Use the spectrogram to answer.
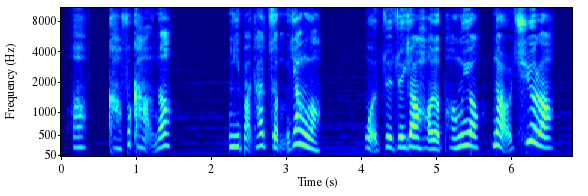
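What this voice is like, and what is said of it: Quiet, tearful whispered question. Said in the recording (Chinese): “迈克的眼泪都要掉下来了，他小声地问道”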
